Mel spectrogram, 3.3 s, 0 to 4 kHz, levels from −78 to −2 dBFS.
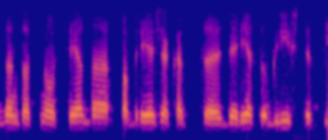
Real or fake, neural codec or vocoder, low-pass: real; none; 3.6 kHz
